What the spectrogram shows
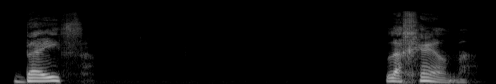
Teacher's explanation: That's a B sound, plosive, because it's got the dagesh, and the A sound because it's a sere, and this is the Y, bay, and it's a TH, and it is the spirit sound, the fricative sound.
